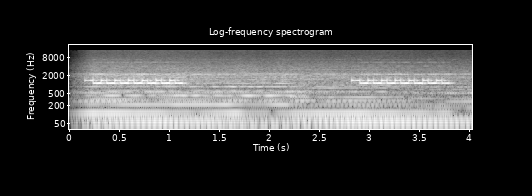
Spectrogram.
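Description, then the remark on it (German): A telephone rings twice, each ring a warbling electronic trill lasting about a second with a pause between, moderately loud over a steady low droning background. “wenn das Telefon unerwartet klingelt, ist ihrem Mann etwas Schreckliches passiert.”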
